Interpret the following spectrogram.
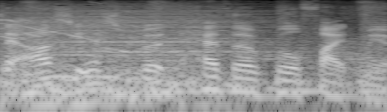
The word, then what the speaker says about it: Arceus: it arceus ah i i think our chaos is the most logical because it's arc as in like archangel and then deus as in deity and or you know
